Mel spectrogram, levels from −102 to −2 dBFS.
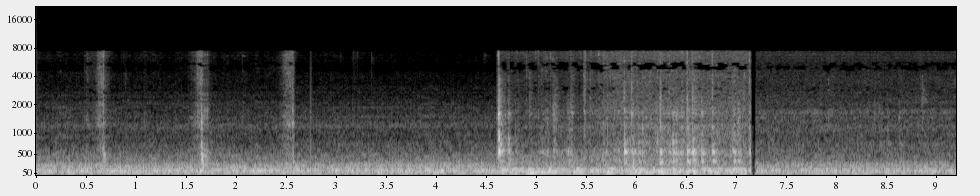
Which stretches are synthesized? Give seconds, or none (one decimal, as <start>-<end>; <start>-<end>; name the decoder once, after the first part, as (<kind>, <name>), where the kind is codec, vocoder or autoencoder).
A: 0.0-6.6 (vocoder, Vocos); 7.2-9.2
